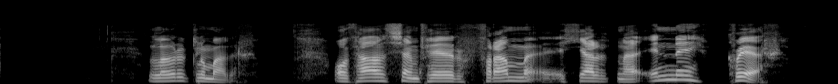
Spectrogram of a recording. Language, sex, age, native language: Icelandic, male, 50-59, Icelandic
